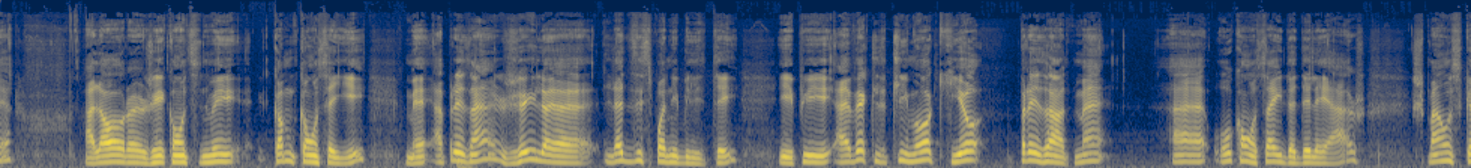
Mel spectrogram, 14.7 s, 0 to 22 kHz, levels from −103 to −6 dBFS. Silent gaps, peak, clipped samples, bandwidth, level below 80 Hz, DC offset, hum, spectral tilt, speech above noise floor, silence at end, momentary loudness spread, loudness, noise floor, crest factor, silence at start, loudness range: none; -4 dBFS; under 0.1%; 16 kHz; -58 dBFS; under 0.1%; none; -6.5 dB/octave; 38 dB; 0 s; 10 LU; -22 LUFS; -59 dBFS; 18 dB; 0 s; 4 LU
